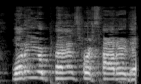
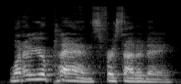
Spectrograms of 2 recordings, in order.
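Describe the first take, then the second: First: High, loud mimicking jeer; mocking imitation. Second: Said in the usual way. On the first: Student imitating loudest classmate, mocking loud voice. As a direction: throw her words back loudly in mockery. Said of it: "You were the loudest one".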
